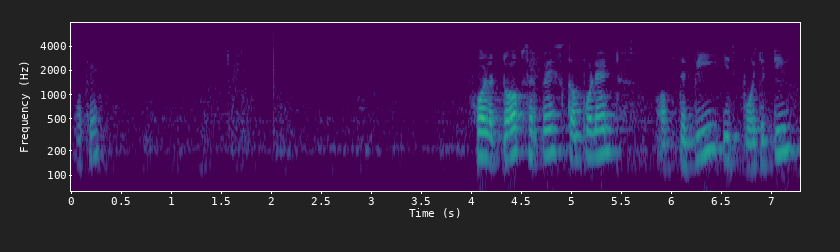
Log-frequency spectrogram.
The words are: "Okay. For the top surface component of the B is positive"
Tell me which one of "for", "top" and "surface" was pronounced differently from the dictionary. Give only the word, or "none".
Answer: surface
